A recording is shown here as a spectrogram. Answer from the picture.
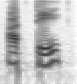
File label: "atti", Sanskrit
